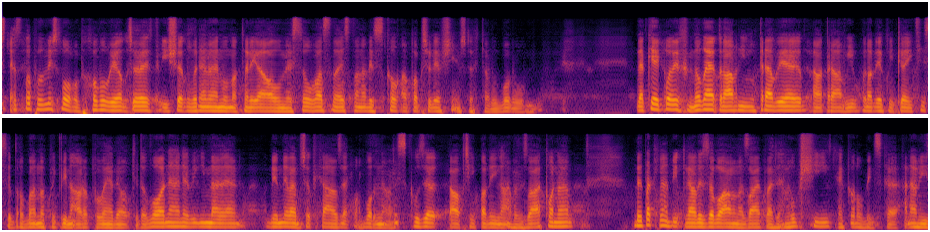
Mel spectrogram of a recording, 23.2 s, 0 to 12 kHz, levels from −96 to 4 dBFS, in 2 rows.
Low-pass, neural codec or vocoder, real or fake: 7.2 kHz; codec, 16 kHz, 0.5 kbps, FreqCodec, larger model; fake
